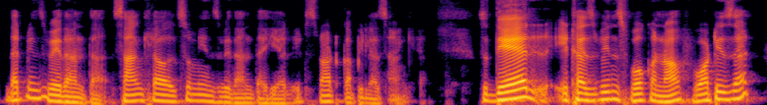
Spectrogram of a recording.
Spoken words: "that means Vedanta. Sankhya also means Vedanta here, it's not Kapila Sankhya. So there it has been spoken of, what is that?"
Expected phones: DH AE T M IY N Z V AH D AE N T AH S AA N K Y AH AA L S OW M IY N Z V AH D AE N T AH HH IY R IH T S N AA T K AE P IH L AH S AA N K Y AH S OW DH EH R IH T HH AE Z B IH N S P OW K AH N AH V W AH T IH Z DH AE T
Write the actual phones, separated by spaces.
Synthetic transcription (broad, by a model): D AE T M IY N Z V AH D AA N T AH S AA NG K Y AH AA L S OW M IY N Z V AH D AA N T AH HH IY L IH T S N AA T K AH P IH L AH S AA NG K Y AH S OW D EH R IH T HH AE Z B IH N S P OW K AH N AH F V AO T IH Z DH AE T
